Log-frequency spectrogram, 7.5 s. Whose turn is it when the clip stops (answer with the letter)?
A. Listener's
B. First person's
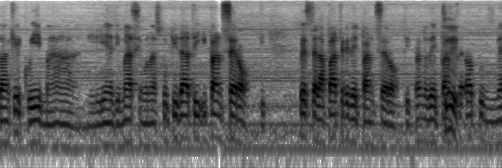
B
